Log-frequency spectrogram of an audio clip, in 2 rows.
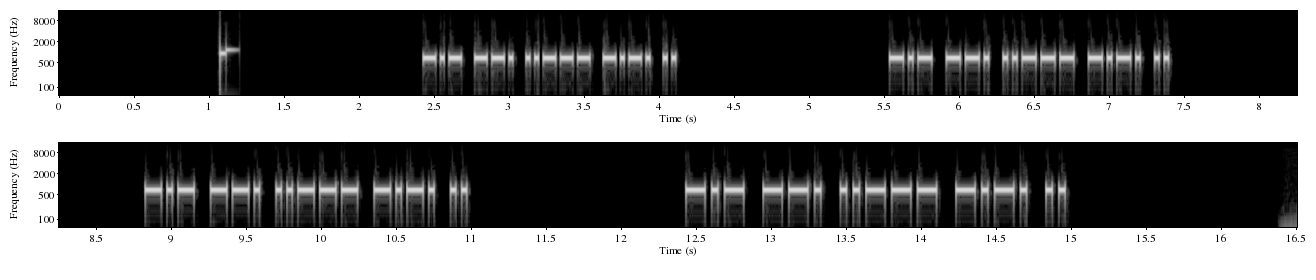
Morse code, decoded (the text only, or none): KG2CI KG2CI KG2CI KG2CI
